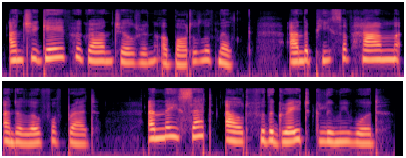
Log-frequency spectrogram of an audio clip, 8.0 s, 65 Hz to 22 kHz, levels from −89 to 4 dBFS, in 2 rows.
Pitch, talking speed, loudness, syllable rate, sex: 230 Hz, 210 wpm, -20 LUFS, 4.9 syllables/s, female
